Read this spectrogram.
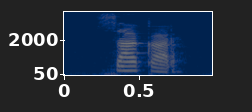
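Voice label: "сакар", Komi, female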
